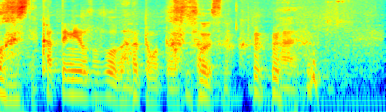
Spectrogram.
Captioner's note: laughs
